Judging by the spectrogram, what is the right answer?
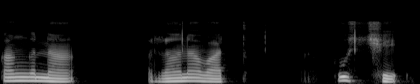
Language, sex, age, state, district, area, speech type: Kashmiri, male, 18-30, Jammu and Kashmir, Kupwara, rural, read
